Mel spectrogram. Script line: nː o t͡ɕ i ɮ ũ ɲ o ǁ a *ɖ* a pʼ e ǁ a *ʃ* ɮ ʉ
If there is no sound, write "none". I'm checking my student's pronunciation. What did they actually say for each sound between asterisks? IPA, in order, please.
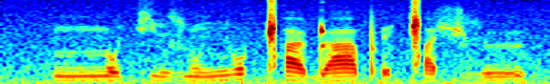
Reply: ɖ, ʃ

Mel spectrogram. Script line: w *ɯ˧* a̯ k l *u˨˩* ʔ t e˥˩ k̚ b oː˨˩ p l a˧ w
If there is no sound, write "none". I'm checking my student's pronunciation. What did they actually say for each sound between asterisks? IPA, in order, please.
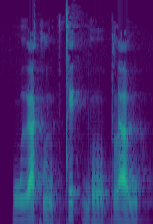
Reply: ɯ˧, u˨˩

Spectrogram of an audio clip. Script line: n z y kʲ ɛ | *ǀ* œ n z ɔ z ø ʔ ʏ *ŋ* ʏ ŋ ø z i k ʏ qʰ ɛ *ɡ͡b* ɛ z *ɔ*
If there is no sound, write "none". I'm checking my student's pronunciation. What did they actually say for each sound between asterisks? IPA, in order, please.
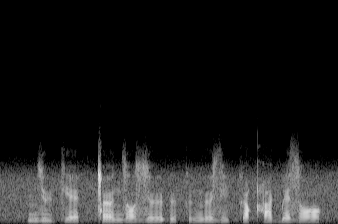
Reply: ǀ, k, ɡ͡b, ɔ

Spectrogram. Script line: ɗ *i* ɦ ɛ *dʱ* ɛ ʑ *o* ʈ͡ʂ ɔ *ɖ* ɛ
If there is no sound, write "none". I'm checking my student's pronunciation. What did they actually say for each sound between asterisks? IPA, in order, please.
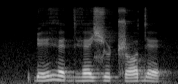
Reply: e, dʱ, u, d

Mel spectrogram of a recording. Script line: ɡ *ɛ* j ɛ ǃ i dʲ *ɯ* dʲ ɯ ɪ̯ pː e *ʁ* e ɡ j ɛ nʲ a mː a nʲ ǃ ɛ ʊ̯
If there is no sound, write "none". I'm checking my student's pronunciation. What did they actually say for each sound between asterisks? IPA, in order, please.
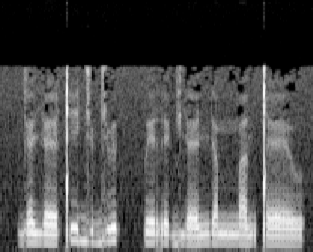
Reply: ɛ, ɯ, r

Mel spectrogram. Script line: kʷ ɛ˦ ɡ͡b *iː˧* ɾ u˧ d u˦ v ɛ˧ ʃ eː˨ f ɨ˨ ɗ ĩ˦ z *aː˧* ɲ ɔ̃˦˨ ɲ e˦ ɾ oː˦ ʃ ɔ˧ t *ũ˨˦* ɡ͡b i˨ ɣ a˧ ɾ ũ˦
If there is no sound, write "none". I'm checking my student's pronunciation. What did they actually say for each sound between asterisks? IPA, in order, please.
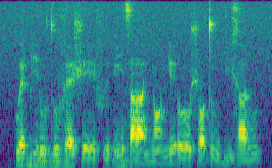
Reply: i˧, aː˧, ũ˦

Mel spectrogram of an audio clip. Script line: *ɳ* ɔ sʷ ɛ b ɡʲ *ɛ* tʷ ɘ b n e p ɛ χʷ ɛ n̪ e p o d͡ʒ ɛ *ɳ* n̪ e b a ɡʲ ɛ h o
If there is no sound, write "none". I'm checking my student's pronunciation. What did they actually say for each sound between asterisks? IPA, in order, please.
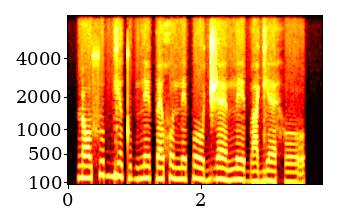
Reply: ɳ, ɘ, none

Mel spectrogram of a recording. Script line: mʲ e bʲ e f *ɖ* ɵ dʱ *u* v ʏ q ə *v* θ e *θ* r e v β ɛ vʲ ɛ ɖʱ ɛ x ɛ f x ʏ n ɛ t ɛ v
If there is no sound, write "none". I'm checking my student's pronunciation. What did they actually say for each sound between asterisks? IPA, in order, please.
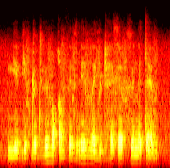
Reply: ɖ, ʏ, v, v

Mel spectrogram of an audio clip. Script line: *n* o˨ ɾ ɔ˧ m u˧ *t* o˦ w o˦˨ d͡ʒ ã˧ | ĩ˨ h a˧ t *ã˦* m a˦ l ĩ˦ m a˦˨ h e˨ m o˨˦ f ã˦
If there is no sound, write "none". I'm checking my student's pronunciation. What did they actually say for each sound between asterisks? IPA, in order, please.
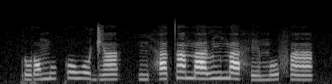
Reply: ɾ, k, ã˦

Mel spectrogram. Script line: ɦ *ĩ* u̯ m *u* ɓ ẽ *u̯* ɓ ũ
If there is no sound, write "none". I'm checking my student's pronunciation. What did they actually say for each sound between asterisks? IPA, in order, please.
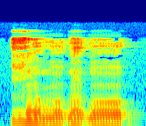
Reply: ĩ, ũ, none

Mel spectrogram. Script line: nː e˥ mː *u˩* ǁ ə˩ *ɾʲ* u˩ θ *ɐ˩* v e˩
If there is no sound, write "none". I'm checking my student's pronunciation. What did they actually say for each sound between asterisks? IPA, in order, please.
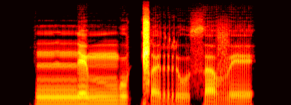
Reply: u˥, r, ɐ˩

